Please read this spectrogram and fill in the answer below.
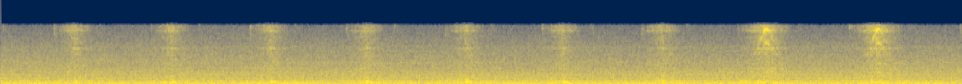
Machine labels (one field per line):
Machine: slide rail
